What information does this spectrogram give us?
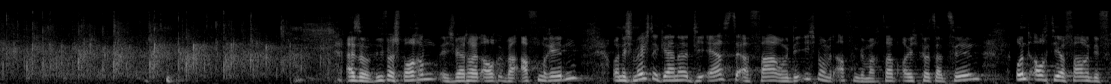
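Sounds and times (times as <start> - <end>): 
audience applause: 0.0 - 3.4
speech: 3.5 - 11.0.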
